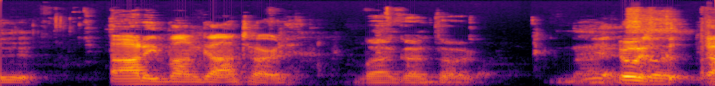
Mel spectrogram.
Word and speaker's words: Adie von Gontard: Adie von Gontard.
